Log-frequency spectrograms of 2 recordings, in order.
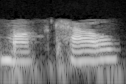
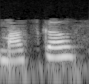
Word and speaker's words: Moscow: Um, it's not called Moscow, it's called Moscow like Costco, but that's okay.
